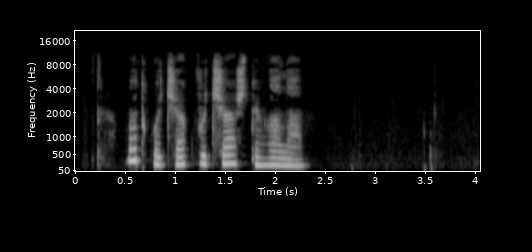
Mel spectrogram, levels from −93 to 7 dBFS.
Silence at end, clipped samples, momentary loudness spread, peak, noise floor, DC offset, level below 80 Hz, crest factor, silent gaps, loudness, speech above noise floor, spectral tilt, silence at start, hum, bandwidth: 1.75 s; under 0.1%; 4 LU; -14 dBFS; -76 dBFS; under 0.1%; -80 dBFS; 18 dB; none; -29 LUFS; 49 dB; -4.5 dB/octave; 0.2 s; none; 11.5 kHz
